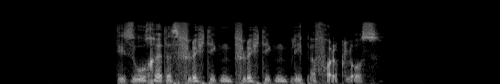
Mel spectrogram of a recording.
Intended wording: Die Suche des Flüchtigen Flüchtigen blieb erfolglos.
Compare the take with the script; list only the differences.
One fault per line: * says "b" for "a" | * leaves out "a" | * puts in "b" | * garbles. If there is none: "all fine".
all fine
